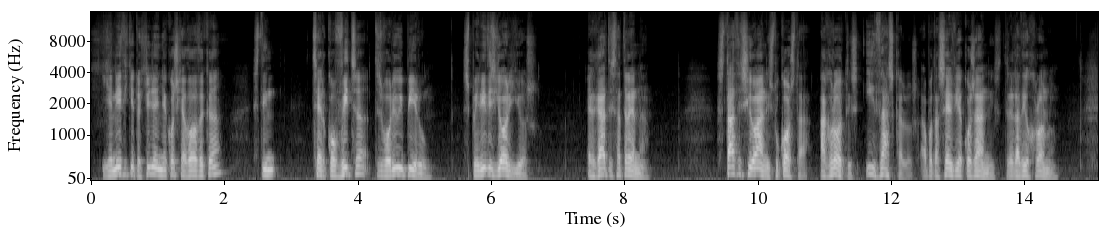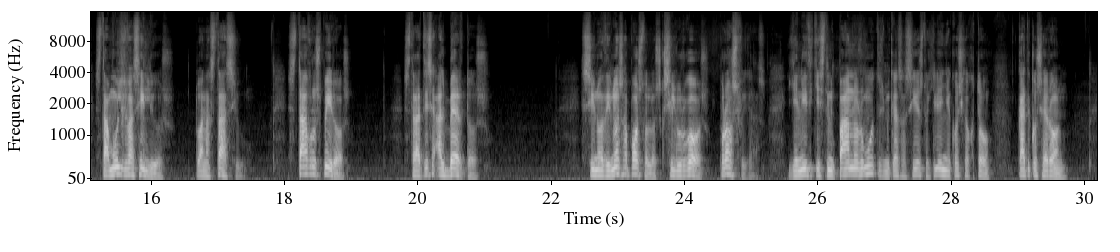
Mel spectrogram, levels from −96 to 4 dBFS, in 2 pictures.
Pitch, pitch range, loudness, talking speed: 125 Hz, 110-140 Hz, -25 LUFS, 95 wpm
